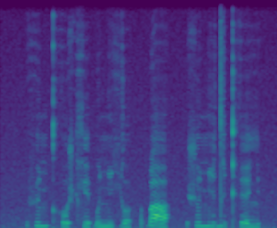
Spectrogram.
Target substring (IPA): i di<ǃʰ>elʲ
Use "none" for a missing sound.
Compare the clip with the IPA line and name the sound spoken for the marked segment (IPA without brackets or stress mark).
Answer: kʰ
